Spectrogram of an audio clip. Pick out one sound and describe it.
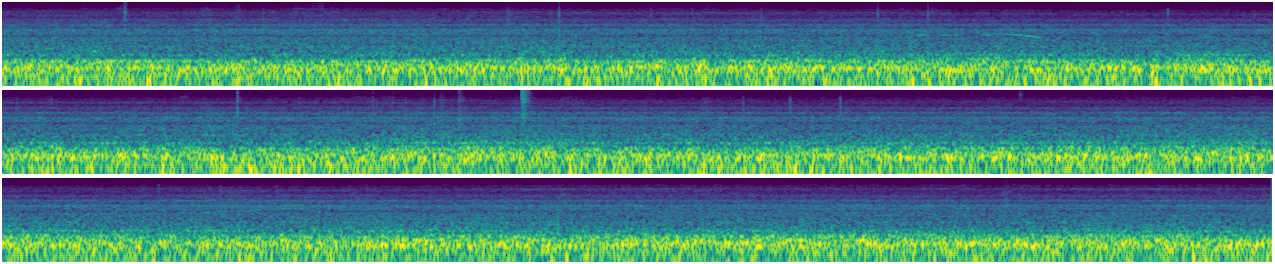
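An aircraft's engines roar steadily from inside the cabin.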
